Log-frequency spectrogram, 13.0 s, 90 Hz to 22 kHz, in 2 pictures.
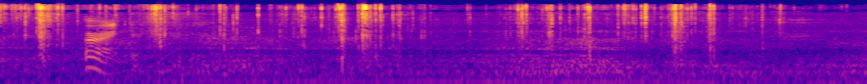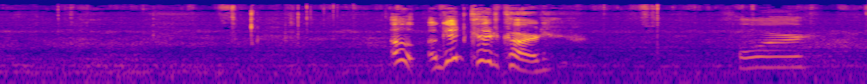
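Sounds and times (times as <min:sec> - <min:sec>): foil wrapper crinkling: 0:00.0 - 0:06.0
trading cards rustling: 0:00.0 - 0:06.0
low steady hum: 0:00.0 - 0:13.0.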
